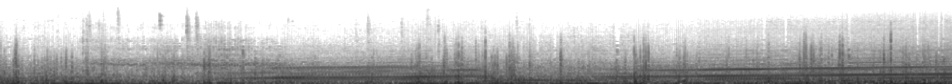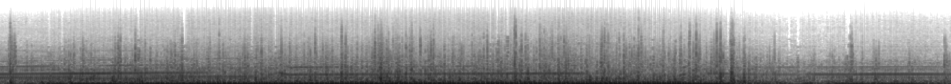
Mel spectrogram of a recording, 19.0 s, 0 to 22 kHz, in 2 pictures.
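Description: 2018 Camaro SS 1LE's 6.2-litre V8 under hard acceleration on track, heard from inside the cabin. The revs climb steadily, the engine gets louder about ten seconds in and holds high, then eases off near the end.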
